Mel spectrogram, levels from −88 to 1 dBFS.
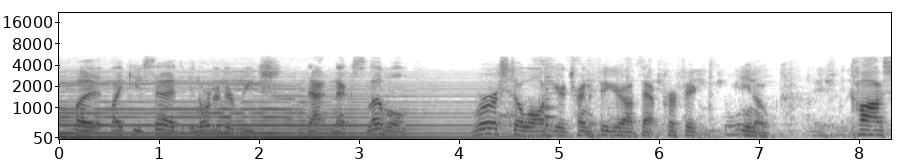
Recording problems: high frequencies cut off; noticeable; nothing above 5.5 kHz
muffled; very slightly; fading above 4 kHz
background music; very loud; throughout; as loud as the speech
background chatter; noticeable; throughout; 2 voices, 15 dB below the speech
abrupt cut into speech; at the end

